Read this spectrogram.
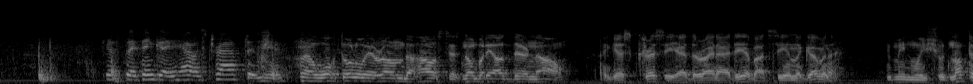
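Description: A man speaks in a low, calm voice, close by.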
